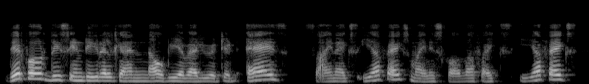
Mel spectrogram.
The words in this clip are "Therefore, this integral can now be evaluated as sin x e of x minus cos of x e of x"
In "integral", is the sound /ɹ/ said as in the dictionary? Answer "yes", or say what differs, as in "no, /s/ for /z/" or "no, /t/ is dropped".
yes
